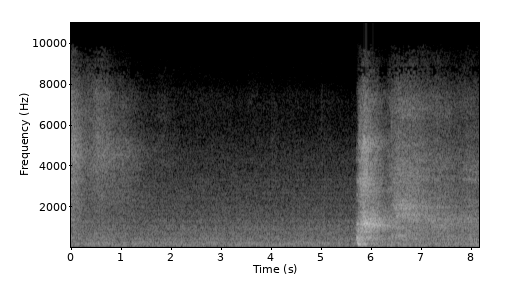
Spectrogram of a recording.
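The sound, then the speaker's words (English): A slow, deep cleansing breath during a yoga exercise: a long, soft inhale lasting several seconds, then a sudden louder, whooshing exhale that trails off. No talking. “Okay, that's a cleansing breath.”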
